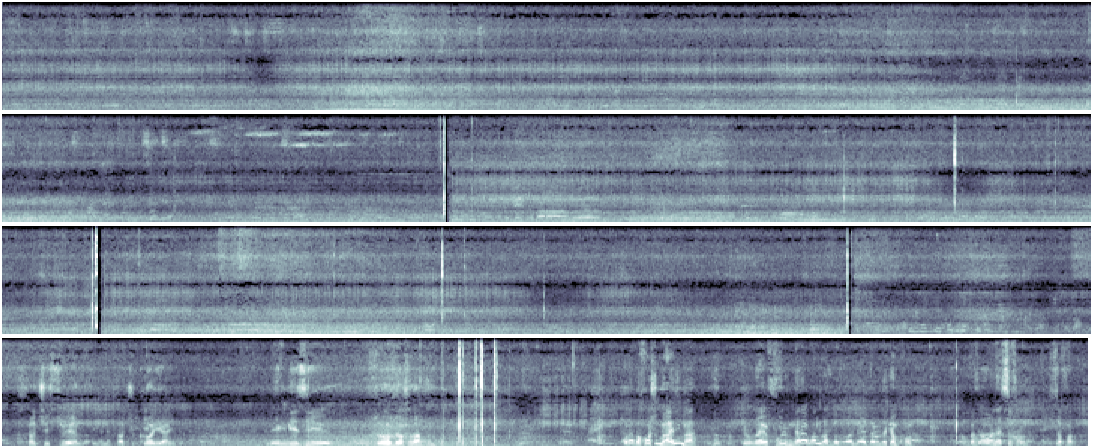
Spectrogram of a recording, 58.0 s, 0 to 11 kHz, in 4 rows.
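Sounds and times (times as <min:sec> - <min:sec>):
bus and car engines passing: 0:00.0 - 0:58.0
traffic rumble: 0:00.0 - 0:58.0.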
